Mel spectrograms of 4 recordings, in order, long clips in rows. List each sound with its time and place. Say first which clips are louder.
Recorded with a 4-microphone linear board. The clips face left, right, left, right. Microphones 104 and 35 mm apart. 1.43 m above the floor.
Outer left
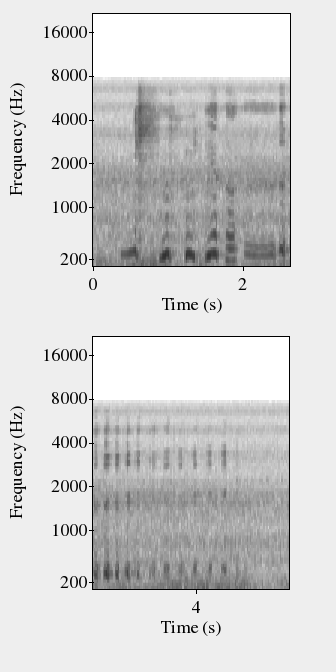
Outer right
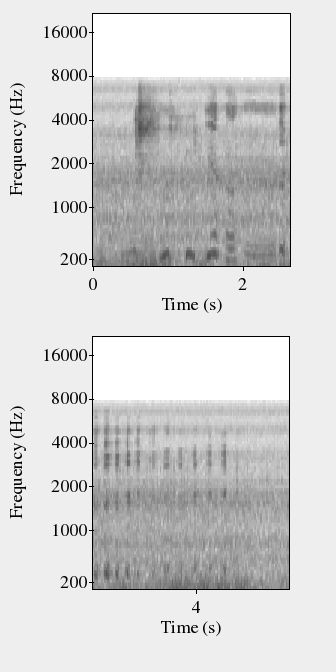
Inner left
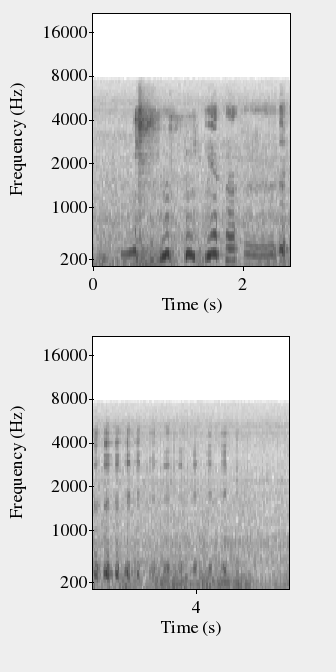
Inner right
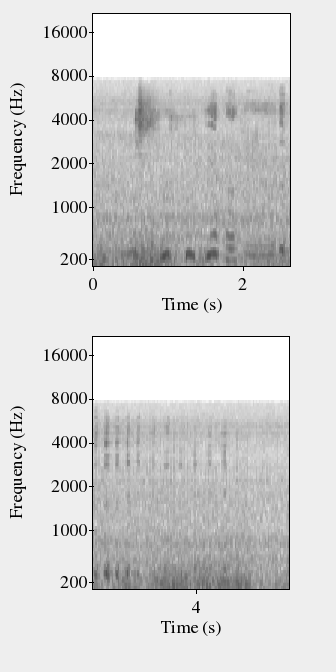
0.4 s laughter: outer left 12 dB, inner left 9 dB; 65° left (ahead or behind); by 4.6 s 30° left (ahead or behind)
